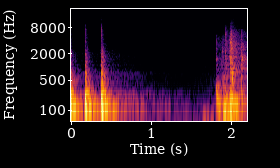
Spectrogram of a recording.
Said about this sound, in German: wagte Passepartout an die Tür des frisch vermählten Ehepaares zu klopfen.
